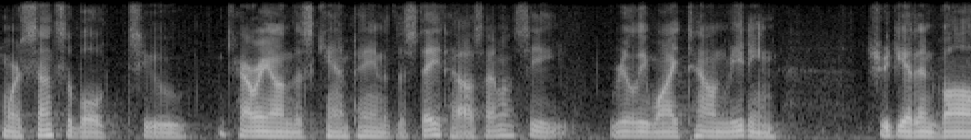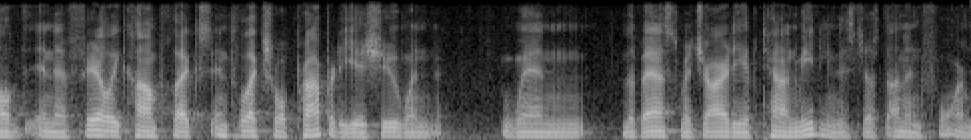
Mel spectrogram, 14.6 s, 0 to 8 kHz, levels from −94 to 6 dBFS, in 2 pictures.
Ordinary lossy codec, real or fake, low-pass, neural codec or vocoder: Opus, 32 kbps; real; 7.2 kHz; none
